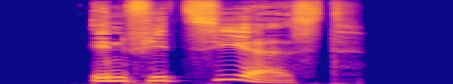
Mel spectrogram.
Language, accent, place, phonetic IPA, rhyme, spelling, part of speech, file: German, Germany, Berlin, [ɪnfiˈt͡siːɐ̯st], -iːɐ̯st, infizierst, verb, De-infizierst.ogg
- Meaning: second-person singular present of infizieren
